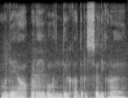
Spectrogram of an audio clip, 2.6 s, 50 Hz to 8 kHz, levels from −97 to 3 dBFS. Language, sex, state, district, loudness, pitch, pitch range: Hindi, male, Uttar Pradesh, Shamli, -15 LUFS, 120 Hz, 115-125 Hz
